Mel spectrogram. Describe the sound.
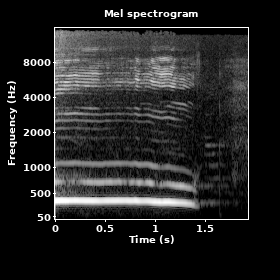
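A man's voice imitates a tiger's roar with one long, steady "haauu" lasting over a second before it dips and cuts off, leaving quiet.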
